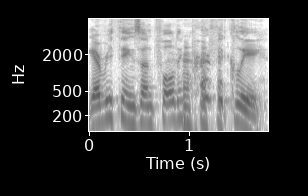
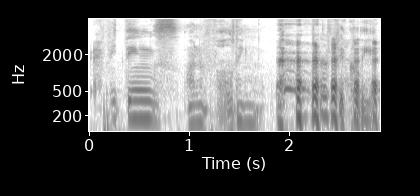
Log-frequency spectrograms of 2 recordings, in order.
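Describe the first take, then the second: First: It is said in a light, carefree tone. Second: It is said in a heavy, strained tone. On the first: Things really are going well. "it's like walking through the park" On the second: The speaker is coping with something hard. "you're really going through something hard"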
